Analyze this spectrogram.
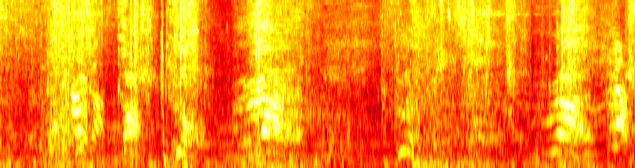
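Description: Heavy blows and magical blasts crackle during a fight.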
